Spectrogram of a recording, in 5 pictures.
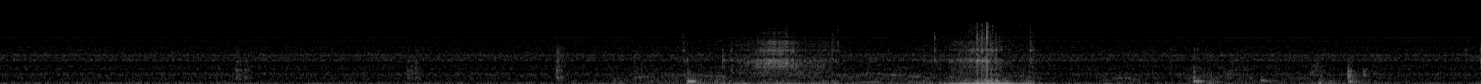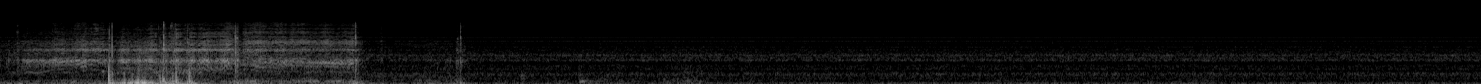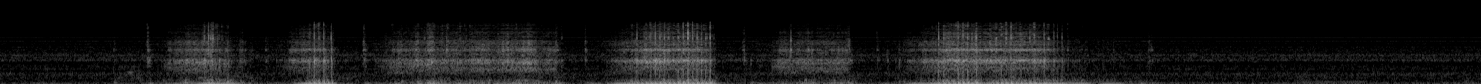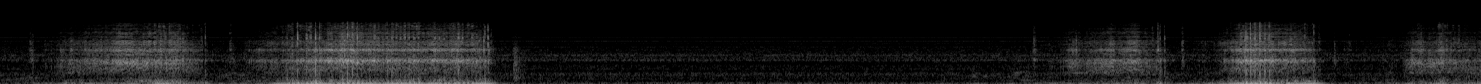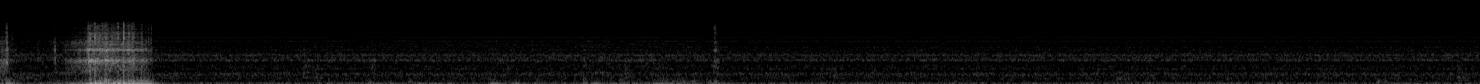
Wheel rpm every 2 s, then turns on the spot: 0, 0, 0, 0, 10, 0, 0, 20, 40, 10, 0, 0, 0, 0, 0, 10, 20, 30, 30, 30, 10, 0, 10, 30, 30, 0, 0, 10, 20, 20, 20, 0, 0, 0, 0, 0, 0.
18-20 34-36 38-42 44-50 56-58 60-62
